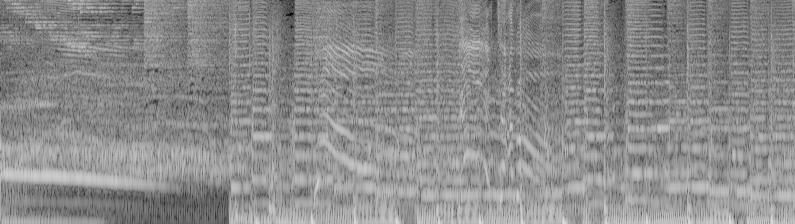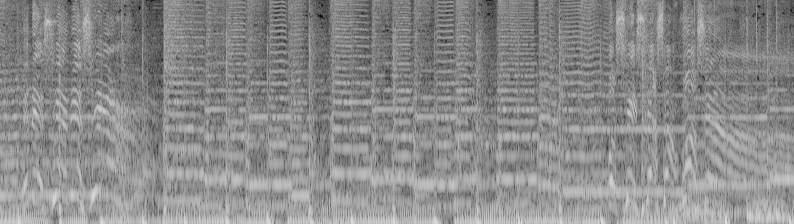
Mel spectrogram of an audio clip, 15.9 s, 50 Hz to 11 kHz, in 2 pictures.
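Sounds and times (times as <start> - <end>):
live crowd whooping and cheering: 0.0 - 2.8
band playing a driving rhythmic song: 0.0 - 15.8.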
